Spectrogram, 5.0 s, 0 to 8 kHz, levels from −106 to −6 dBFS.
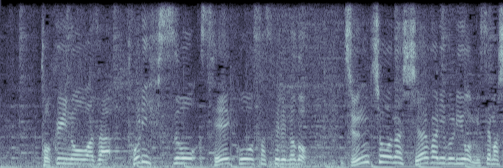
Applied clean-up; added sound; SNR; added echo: none; none; none; none.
